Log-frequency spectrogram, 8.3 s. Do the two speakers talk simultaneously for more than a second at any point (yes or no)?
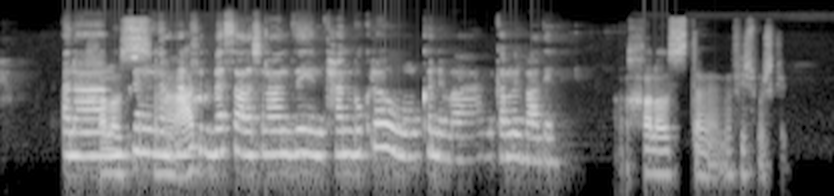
yes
